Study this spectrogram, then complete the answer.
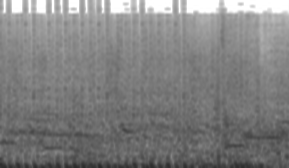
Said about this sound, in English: Gunfire filled the hall.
